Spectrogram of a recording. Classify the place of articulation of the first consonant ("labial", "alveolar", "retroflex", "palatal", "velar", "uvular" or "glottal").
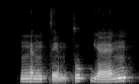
alveolar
